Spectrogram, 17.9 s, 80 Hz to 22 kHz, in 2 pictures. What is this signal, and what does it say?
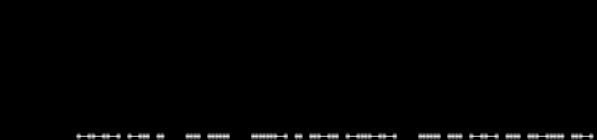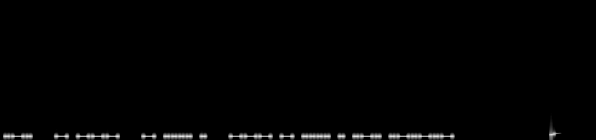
Morse code, heard as a keyed tone, about 22 wpm, 700 Hz. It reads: ONE IS VERY SIMILAR TO THE OTHER.
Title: Sentences from Top 1000 Words - Review Part 5 - 22wpm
